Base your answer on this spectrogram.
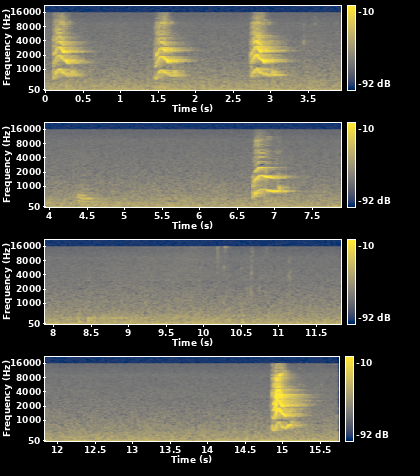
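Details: A noisy Bengal cat gives a quick run of three clear meows, a faint soft sound, then a fourth meow. After about eight seconds of near silence comes a final loud meow.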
